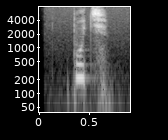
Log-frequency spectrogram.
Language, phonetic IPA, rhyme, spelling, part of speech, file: Russian, [putʲ], -utʲ, путь, noun, Ru-путь.ogg
- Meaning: 1. way, path, road 2. track, line 3. means 4. trip, journey 5. route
